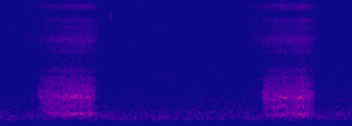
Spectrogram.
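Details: Sleeping cat with two soft, rasping snores a few seconds apart; ordinary snoring in sleep.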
